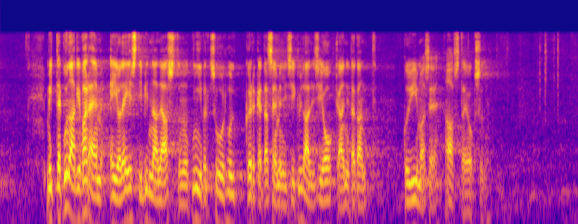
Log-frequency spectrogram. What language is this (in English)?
Estonian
